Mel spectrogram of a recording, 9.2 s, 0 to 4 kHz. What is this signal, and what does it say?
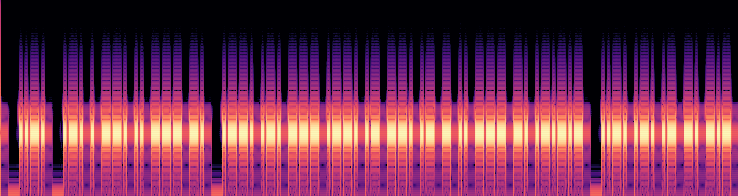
Morse code, heard as a keyed tone, about 34 wpm, 750 Hz. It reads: F REGION PROPAGATION. FRANK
